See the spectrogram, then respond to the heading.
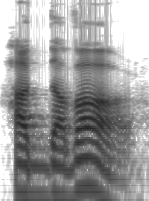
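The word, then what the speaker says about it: הדבר: And so the word on the left, haddavar, the he is pronounced.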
